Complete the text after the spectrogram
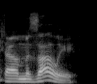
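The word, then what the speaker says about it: Mzali: It talks about them being in Ustalav, talks like them being in, I'm going to butcher this, MZA. – Mazali. – Mazali. Yeah, okay. – That's the city where the Bright Lions operate in the Mwangi Expanse. – Right. I can never pronounce it. There's like a hidden vowel there.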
